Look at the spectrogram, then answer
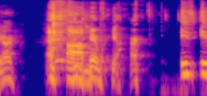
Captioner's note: laughs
